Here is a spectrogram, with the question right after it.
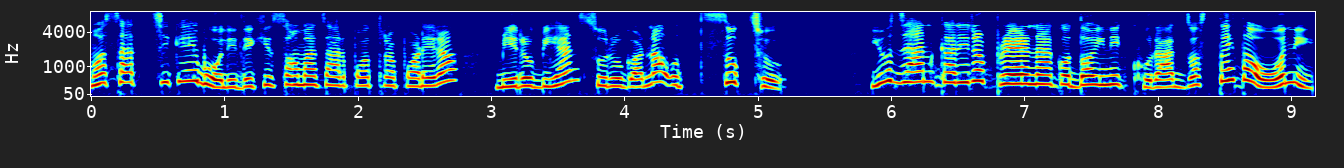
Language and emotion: Nepali, happy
